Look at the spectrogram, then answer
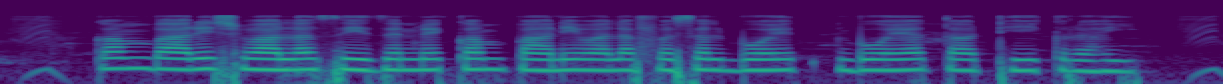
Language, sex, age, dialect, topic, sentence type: Bhojpuri, female, 18-24, Northern, agriculture, statement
